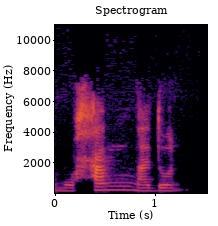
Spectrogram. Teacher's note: you really want to try and bring that ha from middle of your throats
